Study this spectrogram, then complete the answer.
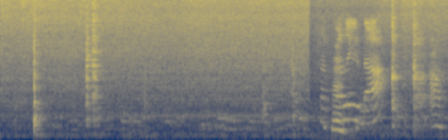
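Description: Shallots and onions for a chicken curry sizzle in a pan with stirring scrapes and faint hiss, close up, while people speak briefly near the end.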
